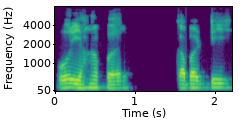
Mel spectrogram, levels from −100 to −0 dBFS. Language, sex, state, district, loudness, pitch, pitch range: Hindi, male, Bihar, Lakhisarai, -18 LUFS, 135 Hz, 125-140 Hz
